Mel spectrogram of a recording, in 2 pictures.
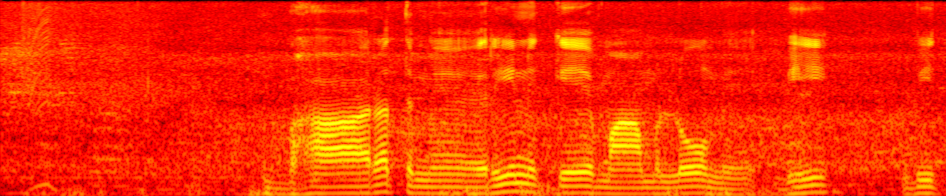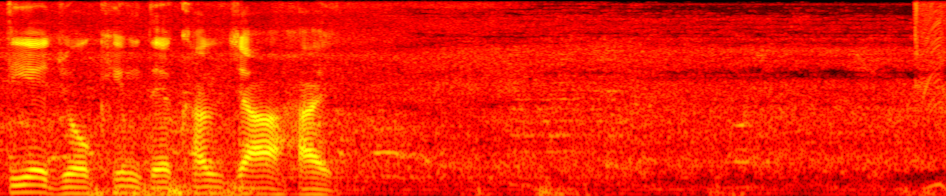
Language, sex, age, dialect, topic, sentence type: Magahi, male, 31-35, Southern, banking, statement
